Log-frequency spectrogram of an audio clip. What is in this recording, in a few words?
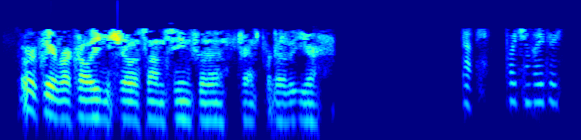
Fire Department Dispatch, scanner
